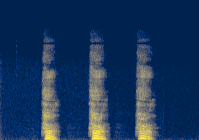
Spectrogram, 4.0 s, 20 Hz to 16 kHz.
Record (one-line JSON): {"exhalation_length": "4.0 s", "exhalation_amplitude": 12893, "exhalation_signal_mean_std_ratio": 0.33, "survey_phase": "beta (2021-08-13 to 2022-03-07)", "age": "45-64", "gender": "Female", "wearing_mask": "No", "symptom_none": true, "smoker_status": "Never smoked", "respiratory_condition_asthma": false, "respiratory_condition_other": false, "recruitment_source": "REACT", "submission_delay": "3 days", "covid_test_result": "Negative", "covid_test_method": "RT-qPCR"}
